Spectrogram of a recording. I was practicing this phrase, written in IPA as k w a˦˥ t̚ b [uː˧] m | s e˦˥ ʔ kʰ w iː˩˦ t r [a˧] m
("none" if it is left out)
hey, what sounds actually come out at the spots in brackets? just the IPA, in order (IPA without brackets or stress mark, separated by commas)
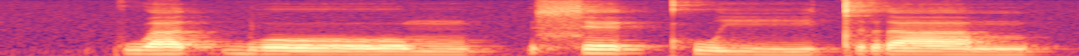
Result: oː˧, a˧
